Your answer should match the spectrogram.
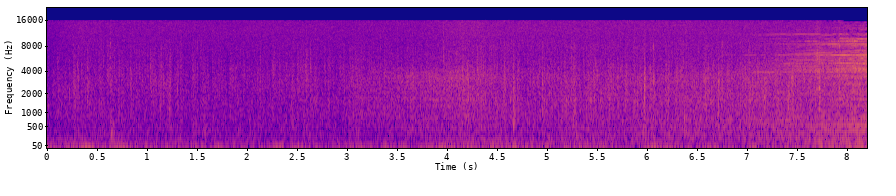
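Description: Rain falling on a car's roof and windows, heard from inside the car: a steady hiss with scattered drop ticks, growing slowly louder.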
